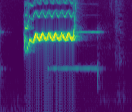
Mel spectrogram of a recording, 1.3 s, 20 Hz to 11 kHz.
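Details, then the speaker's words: ADT/Tyco Safewatch Pro 3000EN panel with RX7C sounder, tested by triggering a System Sensor i3 2W-B two-wire photoelectric smoke detector: one sharp high beep, then a softer tone, as the panel alarms on fire zone 1 (smoke). "What that means is fire zone 1. Zone 1 is a smoke detector."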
